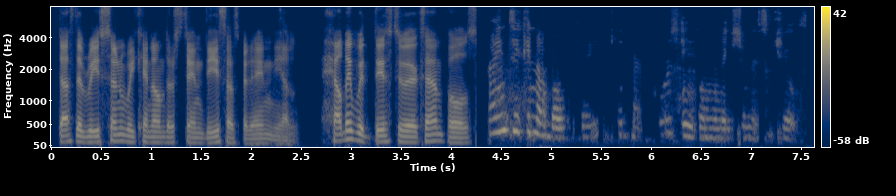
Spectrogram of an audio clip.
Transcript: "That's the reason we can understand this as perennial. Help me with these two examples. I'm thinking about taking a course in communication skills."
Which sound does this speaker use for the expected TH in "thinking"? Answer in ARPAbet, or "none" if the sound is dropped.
T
